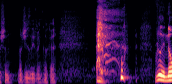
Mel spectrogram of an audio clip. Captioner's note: laughs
